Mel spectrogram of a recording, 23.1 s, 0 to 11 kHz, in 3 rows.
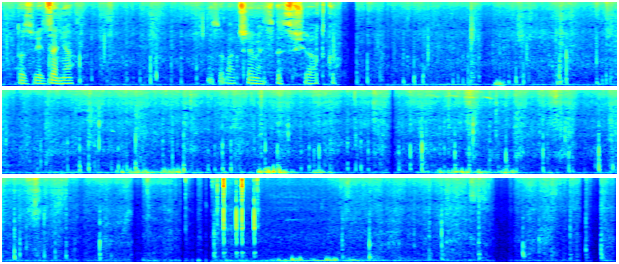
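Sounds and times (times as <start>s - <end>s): footsteps crunching through snow: 0.0s - 17.9s, 18.6s - 23.0s
low rumbles: 17.5s - 20.8s.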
